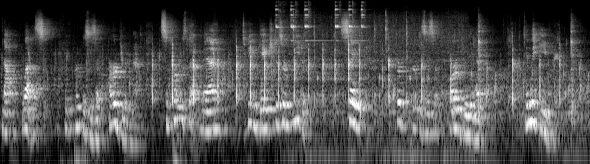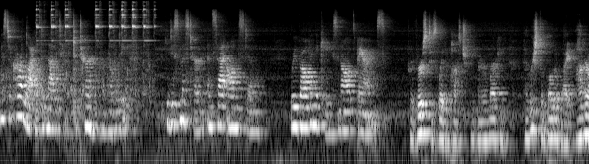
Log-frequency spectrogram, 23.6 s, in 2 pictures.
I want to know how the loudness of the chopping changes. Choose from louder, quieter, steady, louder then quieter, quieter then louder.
quieter.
